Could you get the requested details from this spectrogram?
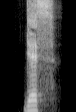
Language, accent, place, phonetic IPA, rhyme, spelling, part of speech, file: German, Germany, Berlin, [ɡɛs], -ɛs, Ges, noun, De-Ges.ogg
- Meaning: G-flat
